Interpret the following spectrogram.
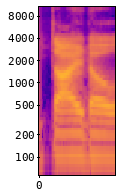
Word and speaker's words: Dido: It's pronounced Dido because of the katakana.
